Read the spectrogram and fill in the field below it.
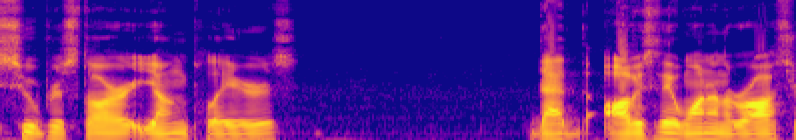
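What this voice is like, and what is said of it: Usual voice. Nothing is said of it.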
